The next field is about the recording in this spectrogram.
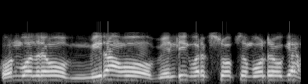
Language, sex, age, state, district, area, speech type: Hindi, male, 30-45, Rajasthan, Nagaur, rural, conversation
